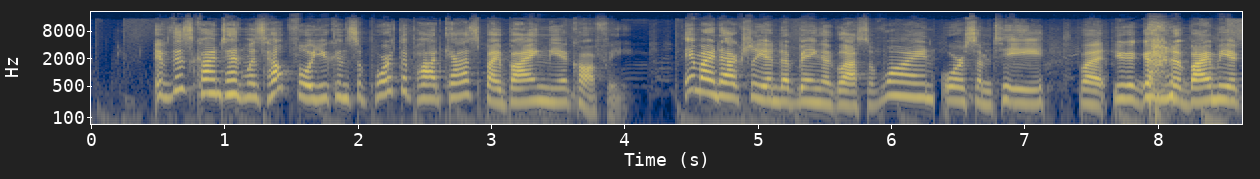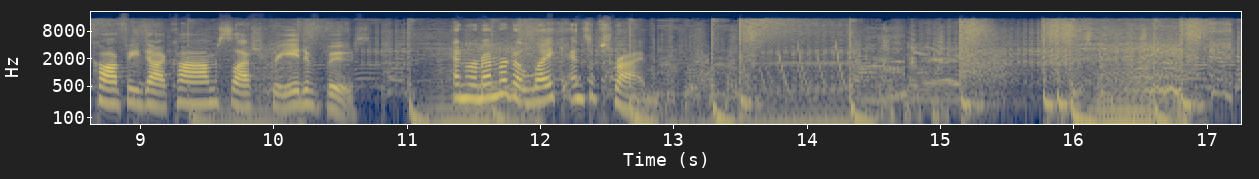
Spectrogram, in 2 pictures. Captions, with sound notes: If this content was helpful support the podcast by buying me a coffee. It might actually end up being a glass of wine or some tea but you [ laugh ] could go to buymeacoffee.com/creativeboost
